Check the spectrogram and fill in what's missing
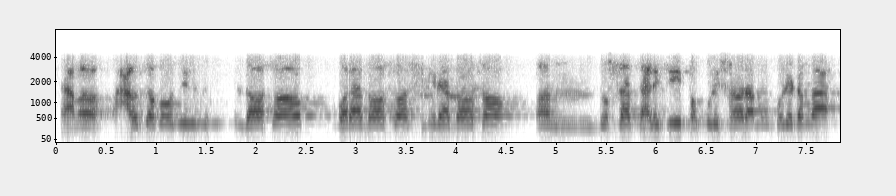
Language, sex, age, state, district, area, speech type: Odia, male, 60+, Odisha, Gajapati, rural, conversation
